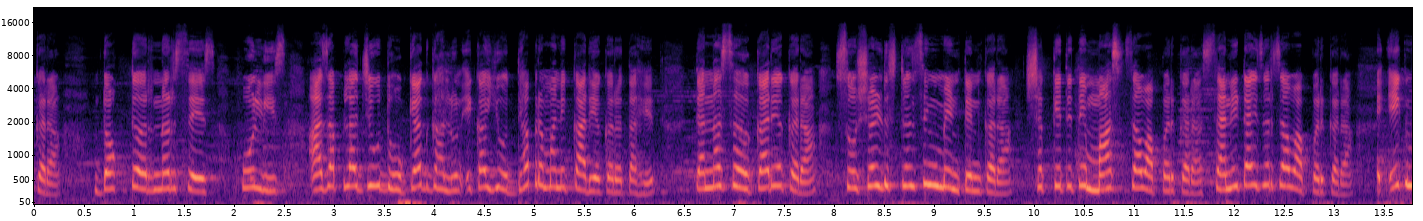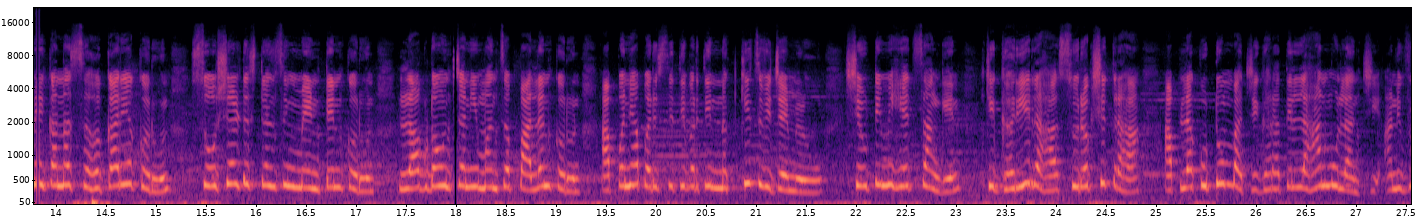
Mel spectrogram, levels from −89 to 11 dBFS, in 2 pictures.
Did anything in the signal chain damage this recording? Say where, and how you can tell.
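Yes. There is a gap at a join of encoded pieces at 13.81 to 13.83 s, about 27 ms, and again at 17.98 to 18.01 s, about 35 ms. Continuous sound drops to silence with edges smeared by the codec, then resumes exactly where it stopped. This is a codec-stage fault: separately encoded segments were joined without trimming, so each segment's leading encoder delay and final-frame padding remain as short dead spots at the seams.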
